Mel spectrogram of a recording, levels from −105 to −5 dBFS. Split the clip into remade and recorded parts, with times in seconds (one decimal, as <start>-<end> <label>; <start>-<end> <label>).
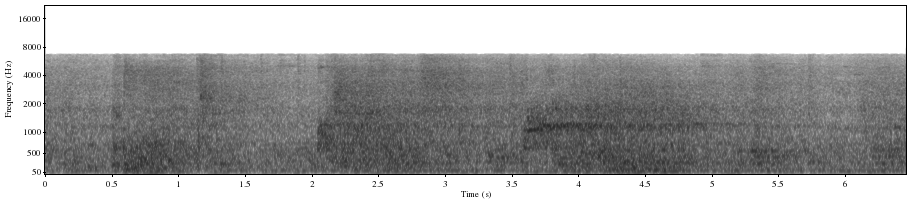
0.0-1.6 remade; 1.6-6.5 recorded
